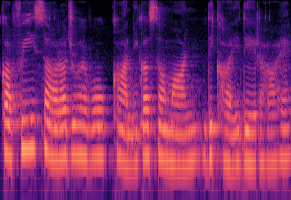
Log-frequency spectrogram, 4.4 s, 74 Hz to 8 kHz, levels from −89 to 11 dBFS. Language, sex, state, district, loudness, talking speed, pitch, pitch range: Hindi, female, Himachal Pradesh, Shimla, -19 LUFS, 165 wpm, 200 Hz, 185-205 Hz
